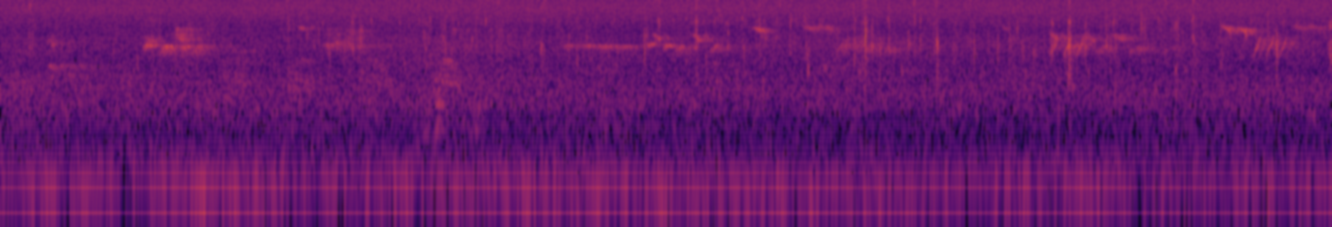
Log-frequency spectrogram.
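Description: Several cats eating wet cat food from plastic trays: many small wet clicks and smacks of chewing and licking. Short high bird chirps are heard over the top, with a low steady rumble underneath.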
